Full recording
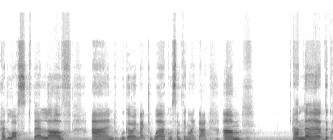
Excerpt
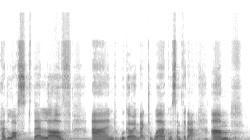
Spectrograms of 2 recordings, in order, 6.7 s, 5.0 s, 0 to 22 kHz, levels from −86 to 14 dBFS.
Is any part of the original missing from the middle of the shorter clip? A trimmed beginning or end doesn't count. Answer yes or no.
yes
